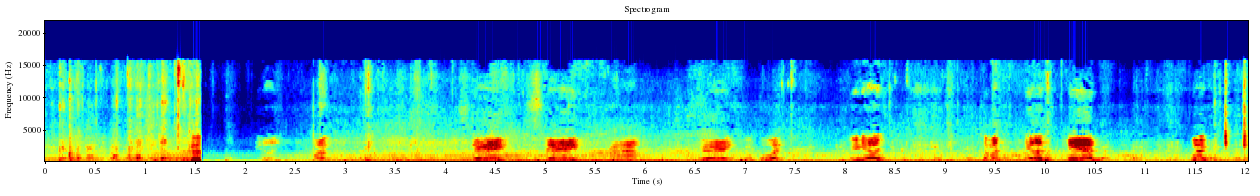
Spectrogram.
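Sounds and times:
dog panting: 0.0 - 1.6, 7.4 - 12.0.

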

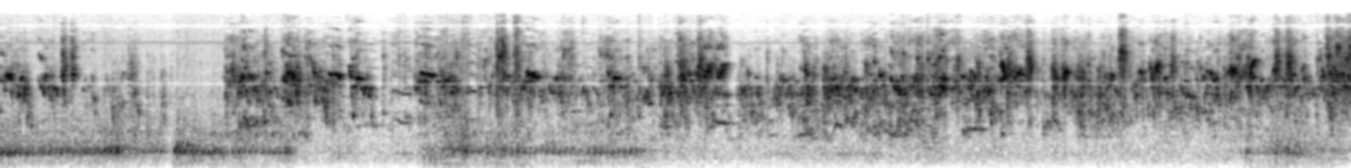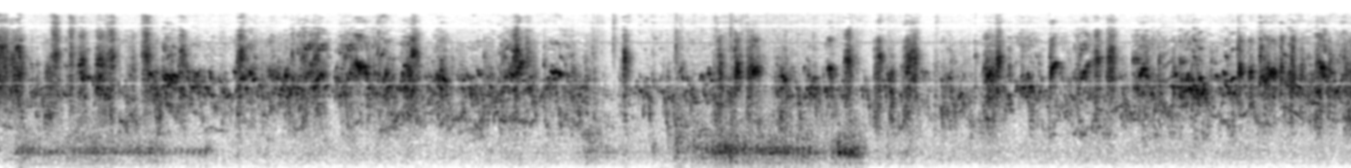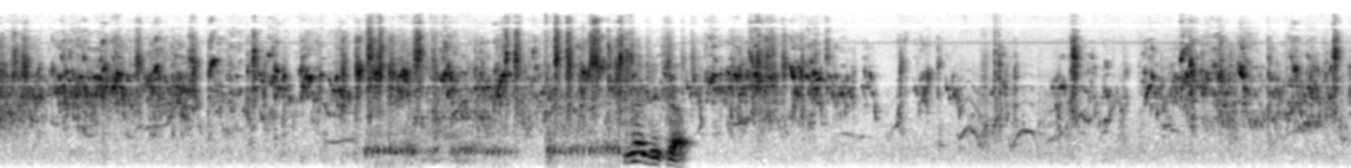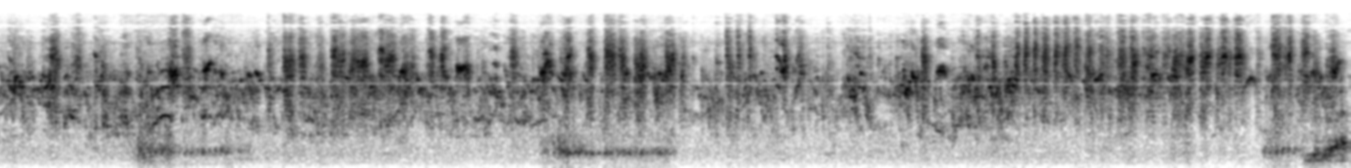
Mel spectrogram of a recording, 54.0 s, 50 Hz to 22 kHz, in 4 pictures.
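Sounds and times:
budgerigars chattering: 0.0 - 54.0.

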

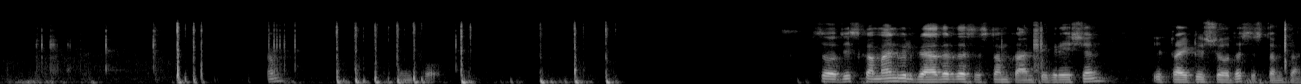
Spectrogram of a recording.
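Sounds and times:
keyboard typing: 2.7 - 4.8, 5.4 - 6.2.

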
